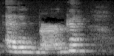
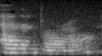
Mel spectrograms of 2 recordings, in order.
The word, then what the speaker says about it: Edinburgh: to look at it you're going to think it says edinburgh but you actually need to pronounce that edinboro and then way in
